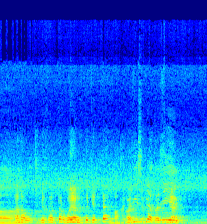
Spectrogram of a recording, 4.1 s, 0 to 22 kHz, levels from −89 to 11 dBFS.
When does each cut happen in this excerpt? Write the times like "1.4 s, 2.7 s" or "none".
2.3 s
